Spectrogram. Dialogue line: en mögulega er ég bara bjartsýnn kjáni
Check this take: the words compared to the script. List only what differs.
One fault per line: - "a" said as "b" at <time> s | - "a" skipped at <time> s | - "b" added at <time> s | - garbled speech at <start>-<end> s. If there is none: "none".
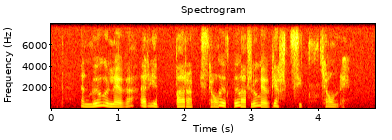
- garbled speech at 2.2-3.3 s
